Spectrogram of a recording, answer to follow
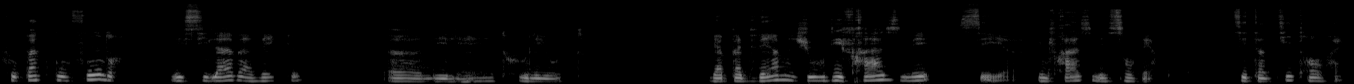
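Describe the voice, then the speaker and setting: Slow, gravelly-voiced woman teaching pronunciation. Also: low voice, darkish tone, dry recording. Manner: slow and deliberate, often drops to a half-whisper while writing. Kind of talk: slow explanatory lesson while writing on a board.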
